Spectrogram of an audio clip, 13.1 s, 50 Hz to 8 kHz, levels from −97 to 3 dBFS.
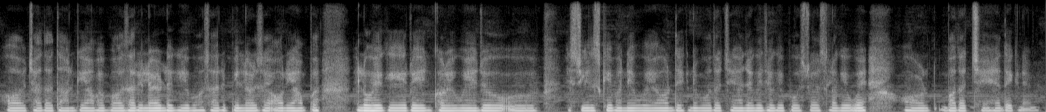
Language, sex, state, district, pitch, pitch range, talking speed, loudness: Hindi, female, Uttar Pradesh, Etah, 185 Hz, 180-185 Hz, 215 wpm, -20 LUFS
